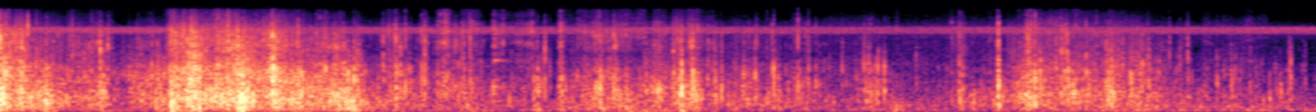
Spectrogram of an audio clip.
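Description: A plastic tarp rustles and crinkles as it is pulled over a metal frame.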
